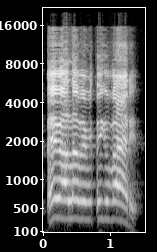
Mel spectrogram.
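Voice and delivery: loud, laughing through the words; laughing shout. Real, not acted. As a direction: burst out laughing while talking. Laughing hard over a quote.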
